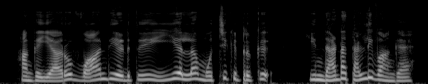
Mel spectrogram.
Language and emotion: Tamil, disgusted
